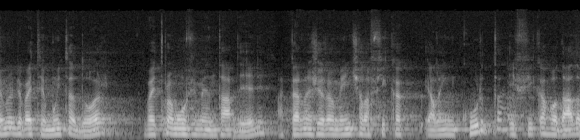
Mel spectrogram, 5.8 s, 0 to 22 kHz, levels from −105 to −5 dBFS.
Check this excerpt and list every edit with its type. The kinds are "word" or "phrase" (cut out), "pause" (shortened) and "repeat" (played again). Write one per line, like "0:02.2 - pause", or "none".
0:01.6 - word
0:02.3 - word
